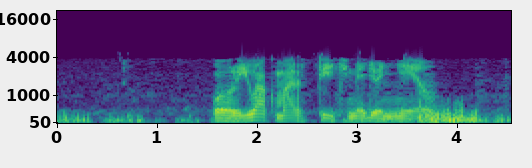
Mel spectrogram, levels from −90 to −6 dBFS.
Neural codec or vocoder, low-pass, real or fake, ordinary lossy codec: none; 19.8 kHz; real; AAC, 16 kbps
